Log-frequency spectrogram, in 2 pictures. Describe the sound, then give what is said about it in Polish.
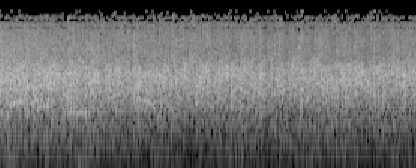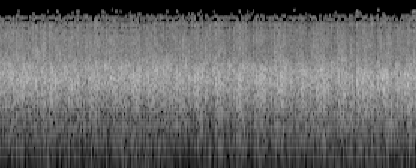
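Loud, sustained audience applause in a concert studio as a band is introduced: thick, continuous clapping from a crowd that holds at a steady level throughout. “I teraz proszę o wielkie brawa.”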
